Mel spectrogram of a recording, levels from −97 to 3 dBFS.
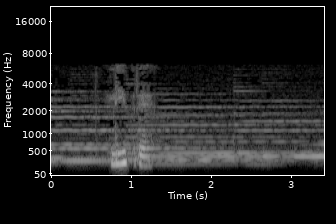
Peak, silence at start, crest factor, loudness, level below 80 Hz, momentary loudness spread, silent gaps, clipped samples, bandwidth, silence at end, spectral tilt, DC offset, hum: -22 dBFS; 0 s; 20 dB; -41 LUFS; under -90 dBFS; 13 LU; none; under 0.1%; 6.4 kHz; 0 s; -4 dB/octave; under 0.1%; none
